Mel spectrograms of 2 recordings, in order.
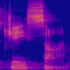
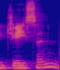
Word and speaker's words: JSON: The inventor, Douglas Crockford, intended for it to be pronounced like the name Jason, but a lot of people pronounce it as JSON, which is what I've been saying here.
